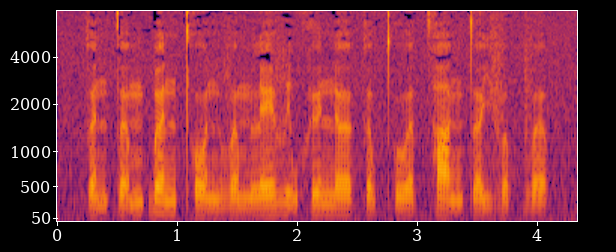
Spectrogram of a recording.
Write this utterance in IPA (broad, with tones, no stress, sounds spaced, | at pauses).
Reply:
k ə̰˧˨ n t̪ ə̰˧˥ m ɓ ə˧ n t̪ʰ o˧˩ n v ə˨˩ m l e˨˦ v ḭ˧˨ w h ɨ˧ n əː˨˩ k ə̰˧˨ w t̪ʰ u˨˩ ə̯ t̪ʰ a˧˩ ŋ t̪ ə˨˩ j v ə˨˩ p̚ v ə˨˩ p̚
